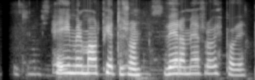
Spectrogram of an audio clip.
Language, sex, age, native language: Icelandic, female, 12, Icelandic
